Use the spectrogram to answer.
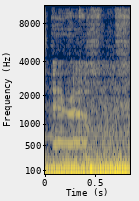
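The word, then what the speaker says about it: Spearow: It's spelt Spiro. Right, it's pronounced Sparrow.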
